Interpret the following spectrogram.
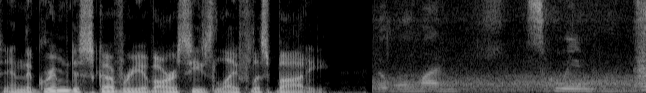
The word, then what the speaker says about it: Arce: A-R-C-E? Yes. How do you spell it?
